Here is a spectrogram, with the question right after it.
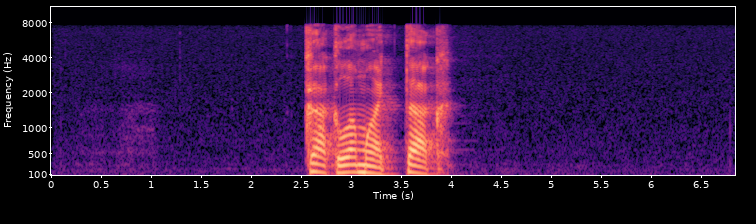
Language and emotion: Russian, angry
